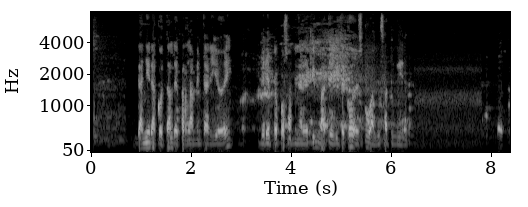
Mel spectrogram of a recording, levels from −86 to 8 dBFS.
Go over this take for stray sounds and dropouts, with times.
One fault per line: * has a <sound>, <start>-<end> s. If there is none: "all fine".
all fine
